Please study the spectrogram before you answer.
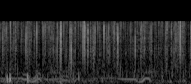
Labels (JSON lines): {"label": "biophony, cascading saw", "recorder": "SoundTrap 600 or HydroMoth"}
